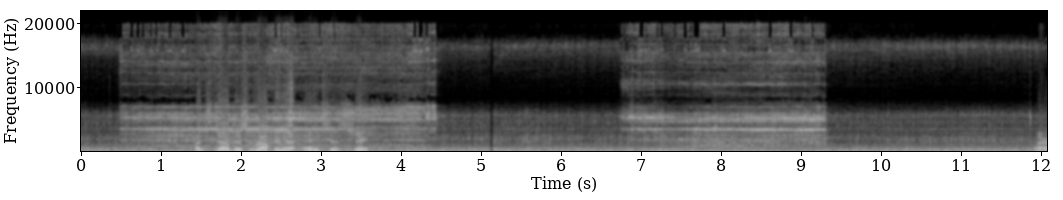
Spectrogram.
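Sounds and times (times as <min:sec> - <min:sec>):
bandsaw humming: 0:00.0 - 0:05.1, 0:06.6 - 0:09.7
saw blade whining through wood: 0:00.4 - 0:04.6, 0:06.7 - 0:09.4.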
